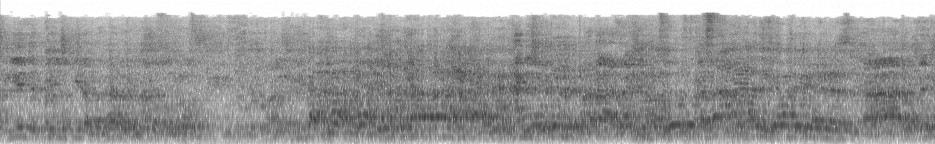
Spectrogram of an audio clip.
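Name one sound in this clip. Several men talk and laugh together nearby.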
